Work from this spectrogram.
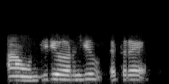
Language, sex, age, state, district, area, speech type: Malayalam, female, 45-60, Kerala, Idukki, rural, conversation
